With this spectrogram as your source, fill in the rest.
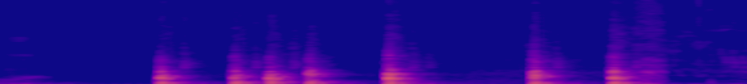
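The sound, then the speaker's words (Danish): Three heroes knock on the door of the great palace atop Elvehøjen: six firm raps in an uneven rhythm with a quick triple in the middle, fairly loud with no voices. “På toppen af højen, i det store palads, bor Elverkongen, der vogter over det tredje og sidste objekt Vores tre helte banker på døren.”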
